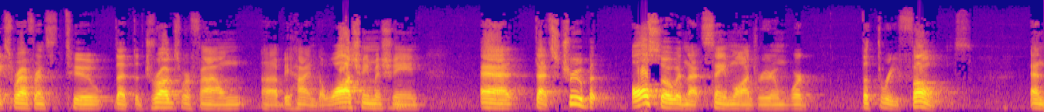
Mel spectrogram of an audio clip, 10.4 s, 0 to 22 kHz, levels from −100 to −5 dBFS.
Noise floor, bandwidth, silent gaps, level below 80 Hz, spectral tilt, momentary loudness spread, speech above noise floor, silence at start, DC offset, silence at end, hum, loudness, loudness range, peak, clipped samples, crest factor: -51 dBFS; 15.5 kHz; none; -66 dBFS; -4.5 dB/octave; 14 LU; 34 dB; 0 s; under 0.1%; 0 s; none; -17 LUFS; 5 LU; 0 dBFS; under 0.1%; 18 dB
